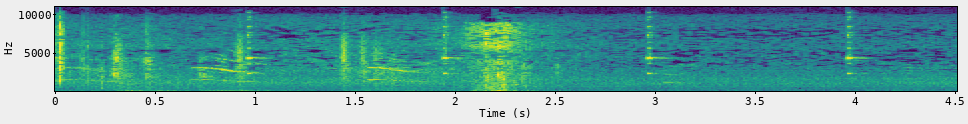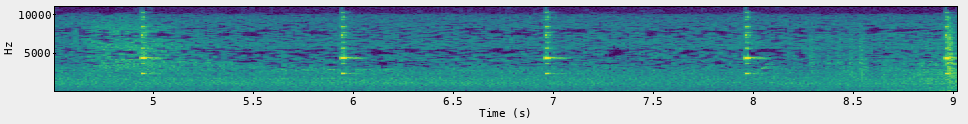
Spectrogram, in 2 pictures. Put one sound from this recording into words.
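A short electronic beep ticks once every second, counting down.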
